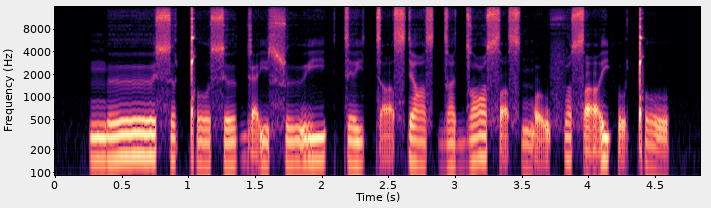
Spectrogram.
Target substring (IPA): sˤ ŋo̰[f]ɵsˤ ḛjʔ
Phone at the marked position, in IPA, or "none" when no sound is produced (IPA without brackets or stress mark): f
